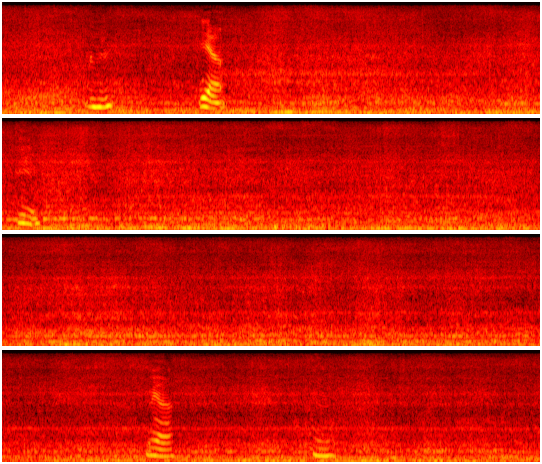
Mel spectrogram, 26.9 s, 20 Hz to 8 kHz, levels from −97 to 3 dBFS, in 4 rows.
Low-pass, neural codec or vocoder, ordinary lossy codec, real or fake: 7.2 kHz; codec, 16 kHz, 4 kbps, X-Codec, HuBERT features, trained on balanced general audio; none; fake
